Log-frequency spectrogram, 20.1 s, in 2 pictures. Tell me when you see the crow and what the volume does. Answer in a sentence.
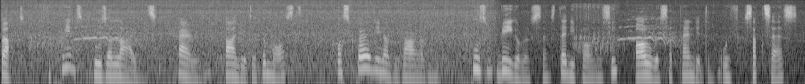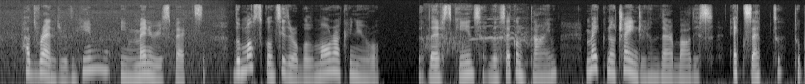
You can't hear the crow here.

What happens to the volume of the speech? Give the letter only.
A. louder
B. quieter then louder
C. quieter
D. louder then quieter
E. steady
E.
